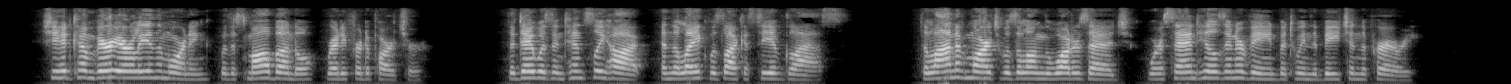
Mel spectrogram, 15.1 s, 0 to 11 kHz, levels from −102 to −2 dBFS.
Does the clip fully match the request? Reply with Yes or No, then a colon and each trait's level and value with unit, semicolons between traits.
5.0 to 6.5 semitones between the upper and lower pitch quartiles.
No: average, 2.8 semitones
